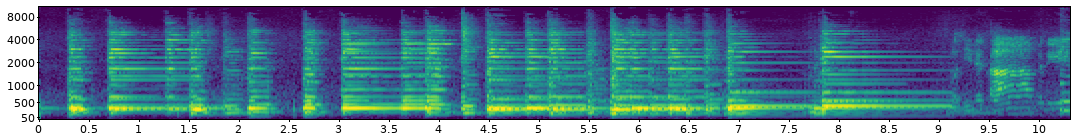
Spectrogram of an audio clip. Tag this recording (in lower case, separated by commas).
electric guitar, strum, guitar, plucked string instrument, musical instrument, music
